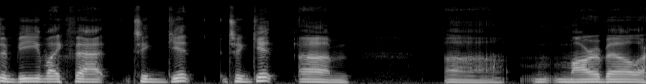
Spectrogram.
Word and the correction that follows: Mirabel: or however you say her name? – Maribel. Mirabel. – Mirabel. – Um, Mirabel.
